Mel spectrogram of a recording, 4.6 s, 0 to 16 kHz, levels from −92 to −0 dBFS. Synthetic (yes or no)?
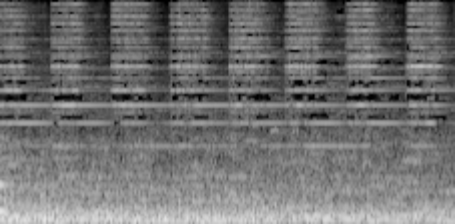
no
